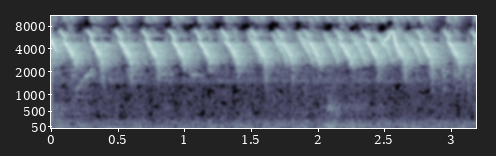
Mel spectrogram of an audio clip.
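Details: Canary singing a fast, evenly spaced run of high downward chirped notes, roughly four per second, with a faint low thump in the background.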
